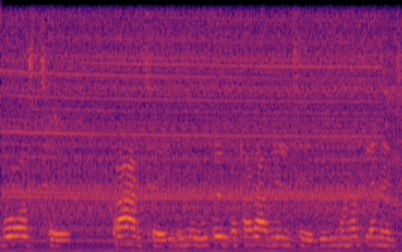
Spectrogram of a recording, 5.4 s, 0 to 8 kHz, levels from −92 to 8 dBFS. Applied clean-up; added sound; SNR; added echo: none; Domestic sounds, home sounds; 4 dB; reverberation time 0.2 s.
